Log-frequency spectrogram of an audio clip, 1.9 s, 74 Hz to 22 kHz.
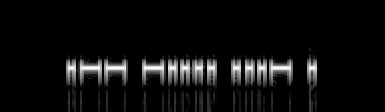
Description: Morse code, heard as a keyed tone, about 37 wpm, 700 Hz. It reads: W6VE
